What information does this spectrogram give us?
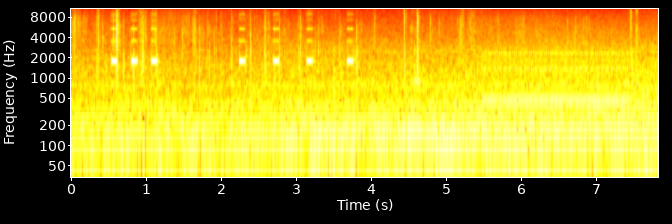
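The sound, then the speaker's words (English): A cell phone is dialed: a quick run of three keypad beeps, then four more, followed by a longer steady tone, all over a low engine rumble like the inside of a moving car. “You got a cell phone?”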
